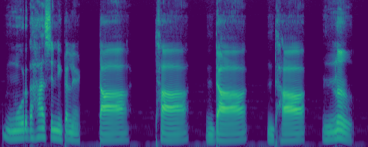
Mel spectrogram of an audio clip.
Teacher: इसके बाद आता है मूर्धन्य, मूर्धा से निकलने टा, ठा, डा, ढा, न।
